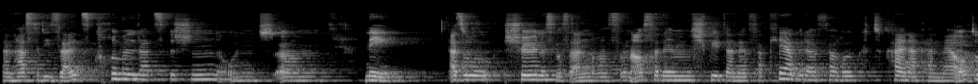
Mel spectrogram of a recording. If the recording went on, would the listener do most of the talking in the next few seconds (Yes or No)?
No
